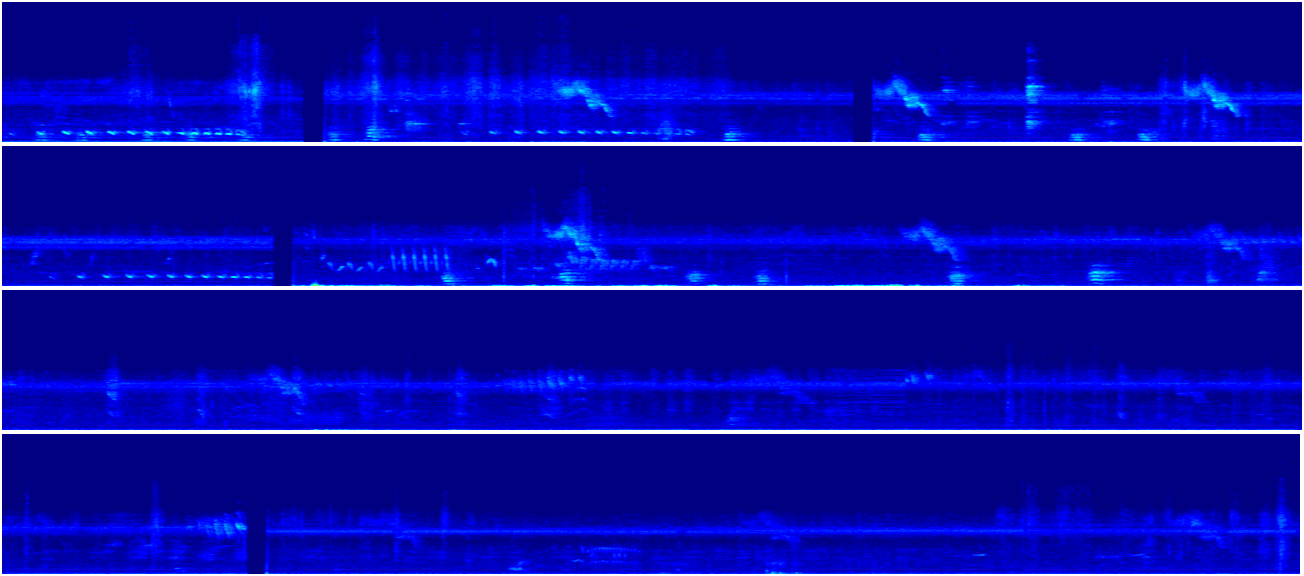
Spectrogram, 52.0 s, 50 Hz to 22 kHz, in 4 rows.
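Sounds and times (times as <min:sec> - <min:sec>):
insect drone: 0:41.7 - 0:50.2.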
